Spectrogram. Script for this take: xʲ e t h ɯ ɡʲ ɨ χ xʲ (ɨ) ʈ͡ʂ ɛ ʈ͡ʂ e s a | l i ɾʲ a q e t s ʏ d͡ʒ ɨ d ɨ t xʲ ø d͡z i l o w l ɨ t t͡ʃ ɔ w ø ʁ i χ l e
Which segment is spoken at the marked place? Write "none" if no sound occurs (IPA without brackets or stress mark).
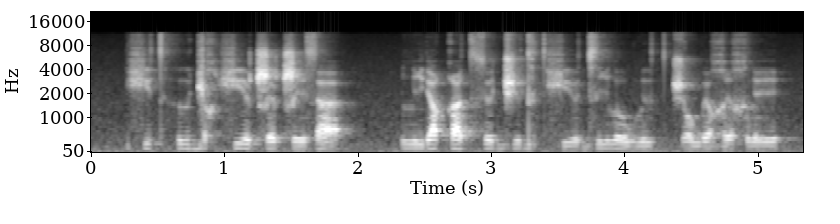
e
